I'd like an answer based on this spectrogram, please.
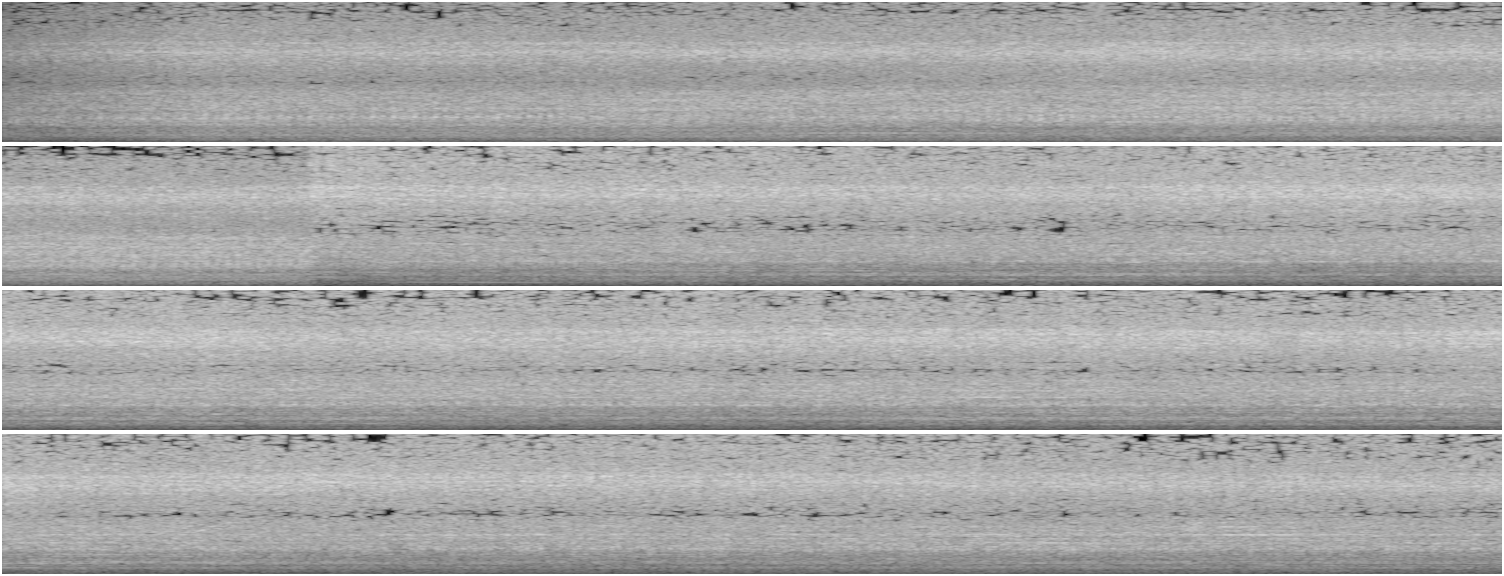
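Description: Band sawmill running, its blade ripping lengthwise through a large, very hard acacia log: a steady, dense machine noise. The sound changes abruptly about nine seconds in.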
